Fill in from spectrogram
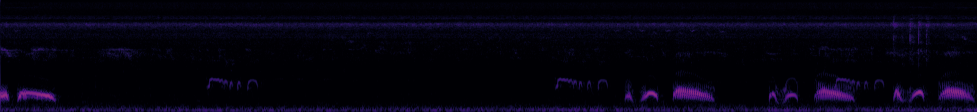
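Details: Spotted dove decoy bird with a strong, lasting coo, kept for luring wild doves. After a quiet start, low hooting coos come in a burst of six or seven notes in the second half, over a steady low hum.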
